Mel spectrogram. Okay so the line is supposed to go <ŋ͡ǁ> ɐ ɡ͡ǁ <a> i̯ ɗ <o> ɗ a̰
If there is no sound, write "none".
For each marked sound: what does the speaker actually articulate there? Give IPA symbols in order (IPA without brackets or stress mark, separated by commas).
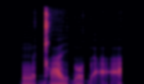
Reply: ŋ, a, o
